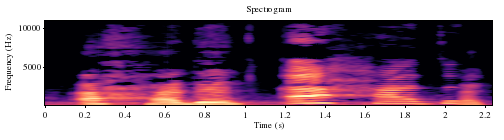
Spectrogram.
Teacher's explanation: اچھا اب دال سے یہ دو پیش ہٹ جائیں گے تو یہاں پر دال کے اوپر جزم لگ جائے گا اور دال ساکن لیٹر بن جائے گا. فائن. تو ہم یہاں پہ قلقلہ کریں گے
